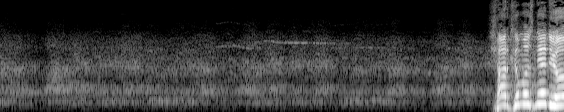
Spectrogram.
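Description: A large crowd cheers and chants in a big hall.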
